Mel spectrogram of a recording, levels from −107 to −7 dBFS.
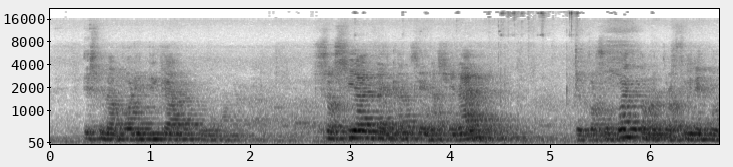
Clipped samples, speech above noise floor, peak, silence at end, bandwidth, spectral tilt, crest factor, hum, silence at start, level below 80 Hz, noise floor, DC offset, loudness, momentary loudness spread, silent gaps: under 0.1%; 21 dB; -6 dBFS; 0 s; over 20 kHz; -8 dB/octave; 18 dB; none; 0 s; -56 dBFS; -43 dBFS; under 0.1%; -23 LUFS; 20 LU; none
